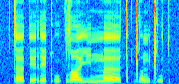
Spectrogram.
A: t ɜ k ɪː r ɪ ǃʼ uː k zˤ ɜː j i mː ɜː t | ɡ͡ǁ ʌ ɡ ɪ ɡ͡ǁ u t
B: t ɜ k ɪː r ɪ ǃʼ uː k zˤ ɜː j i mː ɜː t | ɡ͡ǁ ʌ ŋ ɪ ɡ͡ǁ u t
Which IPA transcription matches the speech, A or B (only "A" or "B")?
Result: B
